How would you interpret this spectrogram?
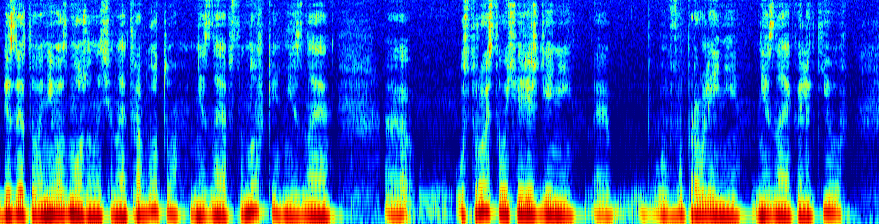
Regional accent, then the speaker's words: Grozny, Chechnya, Russia; Я родился в городе Грозном Чеченской Республики. Как и все дети, которые исполняют 7 лет, пришел в школу, закончил школу в городе Грозном также.

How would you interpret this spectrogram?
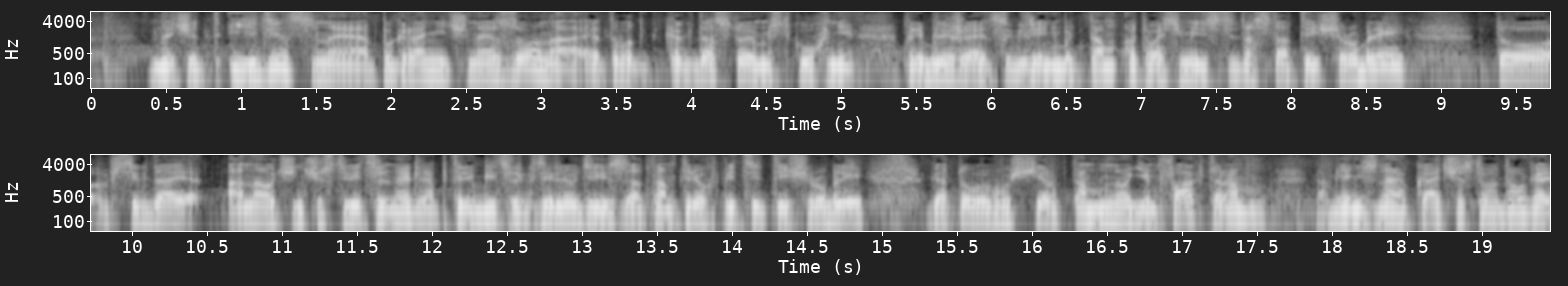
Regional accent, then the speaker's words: Saratov, Saratov Oblast, Russia; А мы отчасти, так как я из Саратова, мы сами себя немного называем понаехавшими.

